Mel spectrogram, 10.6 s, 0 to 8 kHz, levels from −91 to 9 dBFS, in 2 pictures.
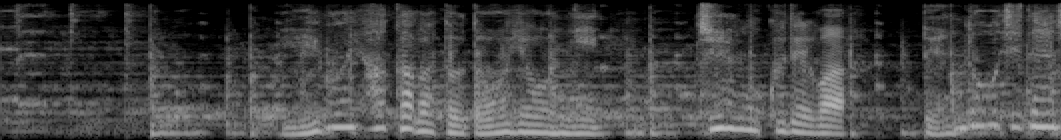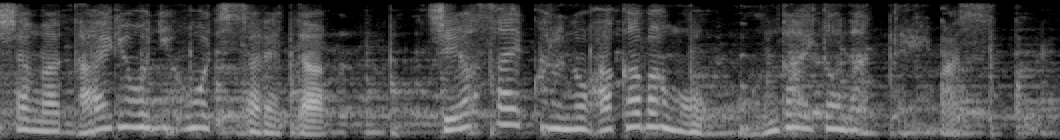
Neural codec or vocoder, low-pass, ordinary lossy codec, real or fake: vocoder, 22.05 kHz, 80 mel bands, HiFi-GAN; 7.2 kHz; none; fake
